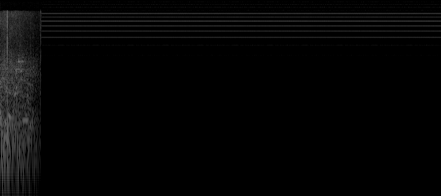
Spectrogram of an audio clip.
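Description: Near silence: a brief moment of background noise cuts off abruptly less than half a second in, and the audio then goes dead.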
